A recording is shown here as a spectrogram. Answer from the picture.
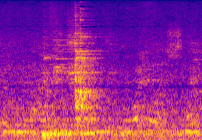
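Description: A dish set down on a wooden table with one sharp clink about three-quarters of a second in, over the chatter of a busy eatery.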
